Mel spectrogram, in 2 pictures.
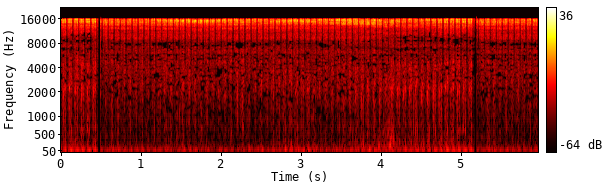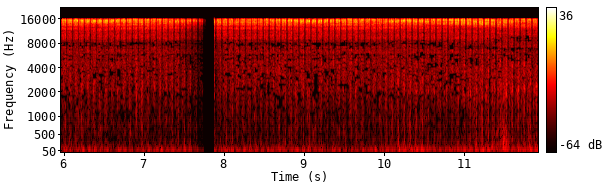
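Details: Steady hissing static with faint crackle and a brief total dropout near the eighth second, and no animal sound anywhere.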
